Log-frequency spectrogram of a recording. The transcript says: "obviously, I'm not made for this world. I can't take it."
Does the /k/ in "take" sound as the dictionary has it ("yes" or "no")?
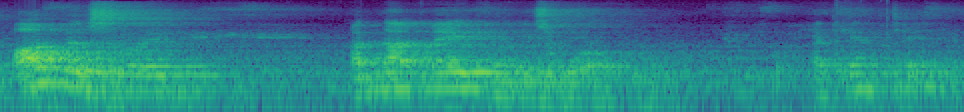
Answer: no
